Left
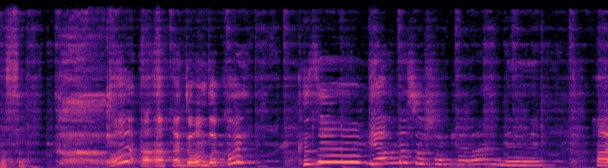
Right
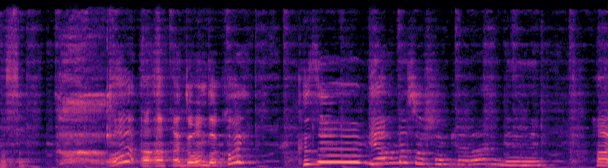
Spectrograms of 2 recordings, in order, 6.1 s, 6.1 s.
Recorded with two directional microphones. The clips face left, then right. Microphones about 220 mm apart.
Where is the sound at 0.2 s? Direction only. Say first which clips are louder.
Left 2 dB; 25° left (ahead or behind).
